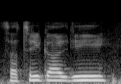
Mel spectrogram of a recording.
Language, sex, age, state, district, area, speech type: Punjabi, male, 30-45, Punjab, Mansa, urban, spontaneous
